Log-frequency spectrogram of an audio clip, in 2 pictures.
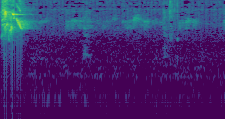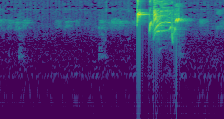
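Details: European goldfinch song: two short bursts of bright, tinkling twitters and trills, one at the start and one near the end, with quiet in between.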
